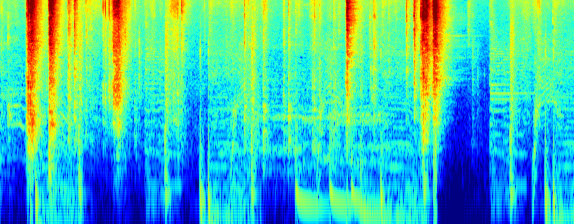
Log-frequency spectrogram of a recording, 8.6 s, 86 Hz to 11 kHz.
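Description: Saiga-12 shotgun being reloaded one-handed: a series of sharp metallic clacks and clicks as a magazine is handled and seated. There are about six loud clacks, the strongest around half a second in and near six and a half seconds.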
